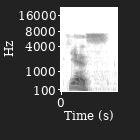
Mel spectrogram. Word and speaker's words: pièce: On pense bien à mettre un accent grave sur le E pour avoir le son E. Pièce, P-I-E accent grave, C-E. Le mot pièce est un nom commun.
